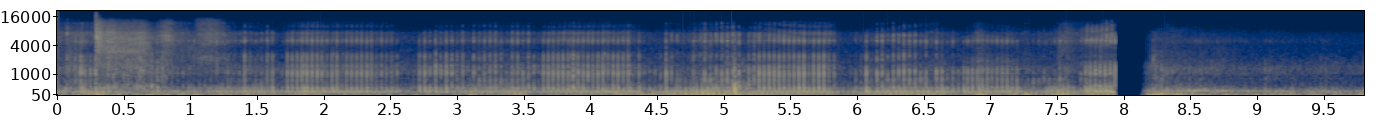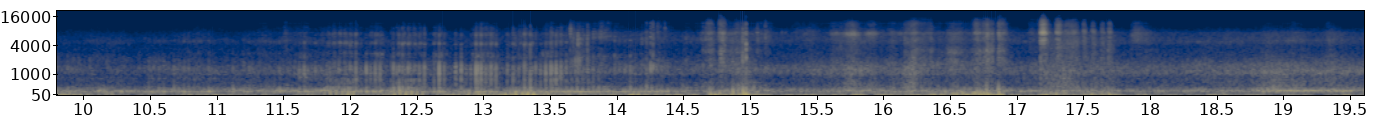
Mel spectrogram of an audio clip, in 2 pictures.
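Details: Contented American Shorthair cat Connie purring beside her owner, a continuous low rhythmic rumble with a brief break near eight seconds, joined by snore-like breaths through the nose.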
